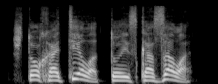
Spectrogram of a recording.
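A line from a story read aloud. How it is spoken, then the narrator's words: Stern mother's reply. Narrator (Russian): строго ответила мама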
